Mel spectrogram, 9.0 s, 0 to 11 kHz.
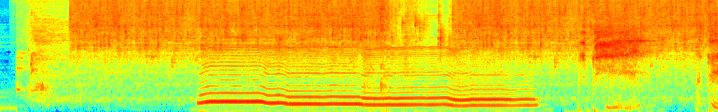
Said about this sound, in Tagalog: Bawat minuto sa shower, 10 litro ang nagagamit. Bilisan mo ng maligo.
